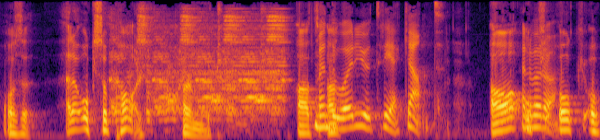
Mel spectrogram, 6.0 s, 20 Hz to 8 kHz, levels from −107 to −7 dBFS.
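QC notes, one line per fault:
0.69–3.06 s, feedback echo between two devices: the speech comes back about every 0.4 s, at worst about 8 dB under the original. Another device nearby is playing the call aloud, this mic picks it up again, and its echo canceller only removes its own playback.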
